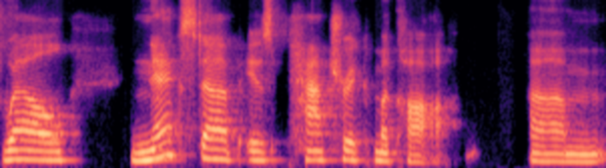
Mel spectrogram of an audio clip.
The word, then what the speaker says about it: McCaughey: next up is patrick mccaw um macau murakai mccoy i've heard it pronounced multiple ways it's spelled m-c-c-a-u-g-h-e-y i'm going to call him mccoy because that's what i've heard most um so mccoy was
